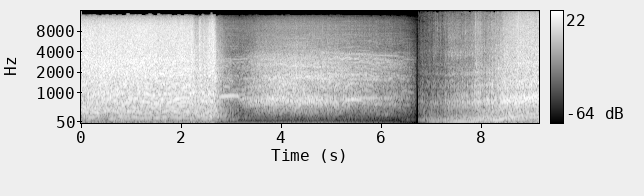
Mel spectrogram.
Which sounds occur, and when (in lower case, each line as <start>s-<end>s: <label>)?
0.0s-2.7s: sound effect
2.8s-3.1s: human sounds
3.1s-6.7s: crowd
6.7s-9.1s: revving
